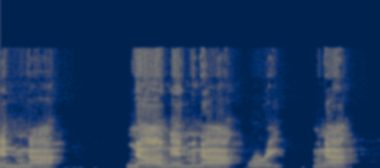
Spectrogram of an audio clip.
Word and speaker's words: mga: I pronounce the NJ and yeah, it's Nang and Mga.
